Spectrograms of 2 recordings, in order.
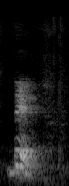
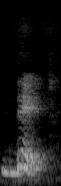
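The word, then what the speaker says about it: debt: पण बघा कसा वाचायचा मग डेट डेप्ट डेट डेप्ट असा वाचायचा नाही डेट कळालं नेक्स्ट पहा सी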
